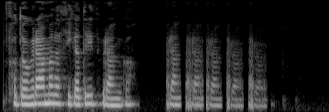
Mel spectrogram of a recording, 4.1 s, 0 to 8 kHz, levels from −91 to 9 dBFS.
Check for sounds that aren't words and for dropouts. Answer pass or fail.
fail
